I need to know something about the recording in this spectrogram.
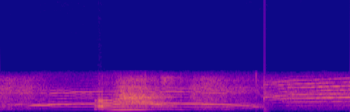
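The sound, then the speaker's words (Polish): A small boy cries in sustained, high, wavering wails that rise and fall in pitch, with a brief catch near the end before the crying resumes. The sound is thin and tinny, heard over an emergency phone call. “Ale dobrze, jak się odzywa, płacze, to jest dobrze.”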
